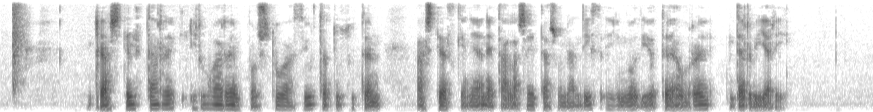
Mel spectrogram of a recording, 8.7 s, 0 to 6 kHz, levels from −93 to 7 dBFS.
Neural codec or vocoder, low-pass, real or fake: vocoder, 22.05 kHz, 80 mel bands, Vocos; 5.4 kHz; fake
